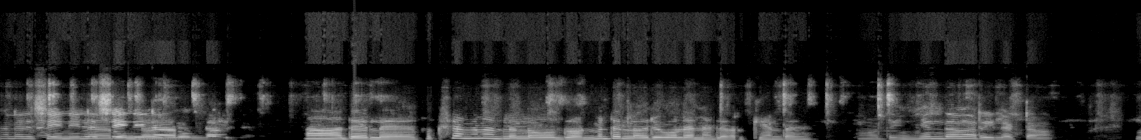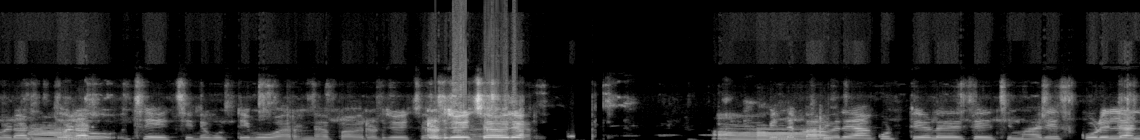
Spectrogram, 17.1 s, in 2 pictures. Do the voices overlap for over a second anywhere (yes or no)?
no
